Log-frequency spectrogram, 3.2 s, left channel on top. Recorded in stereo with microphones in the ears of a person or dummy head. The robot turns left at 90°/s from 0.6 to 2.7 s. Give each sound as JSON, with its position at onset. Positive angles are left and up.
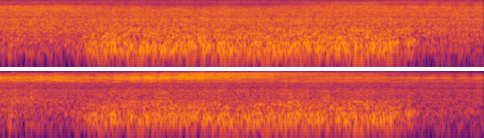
{"t": 0.0, "sound": "an insect", "azimuth_deg": -10}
